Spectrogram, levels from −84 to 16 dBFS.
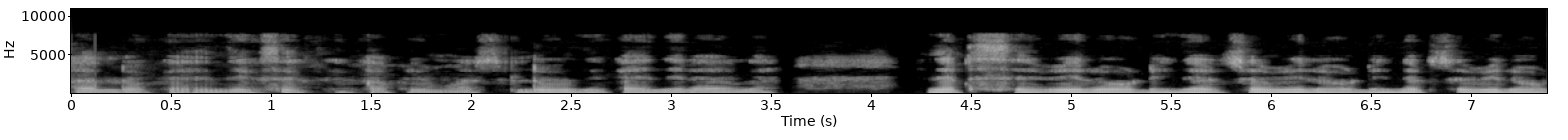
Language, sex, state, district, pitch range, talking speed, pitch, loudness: Hindi, male, Bihar, Araria, 80-85 Hz, 185 wpm, 80 Hz, -18 LUFS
